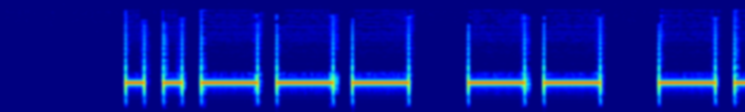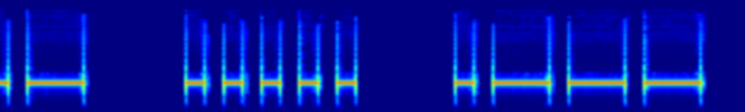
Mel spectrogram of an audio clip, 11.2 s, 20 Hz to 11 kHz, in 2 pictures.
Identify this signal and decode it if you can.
Morse code, heard as a keyed tone, about 8 wpm, spaced as for 7 wpm, 800 Hz. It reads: 2MK5J
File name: 8wpm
